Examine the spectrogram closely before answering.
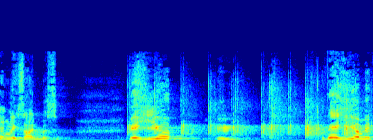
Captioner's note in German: Beifall DIE LINKE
